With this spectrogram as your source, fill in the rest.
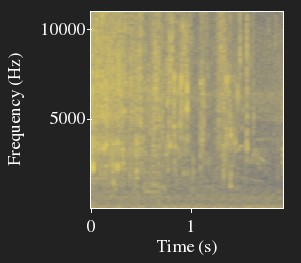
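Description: Small fish splash and flap in shallow water.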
